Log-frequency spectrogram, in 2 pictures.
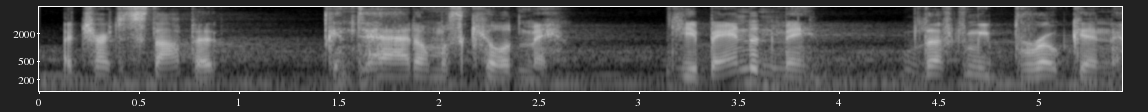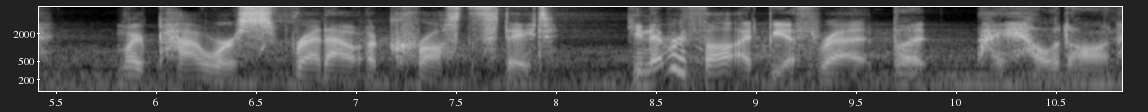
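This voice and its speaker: A forceful, razor-sharp male voice of medium pitch echoes through a vast, cavernous space, with a touch of hiss or hum. He portrays a primeval, inhuman outcast, embittered and manipulative, telling his story with taunting theatrics, as in a horror audio drama.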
